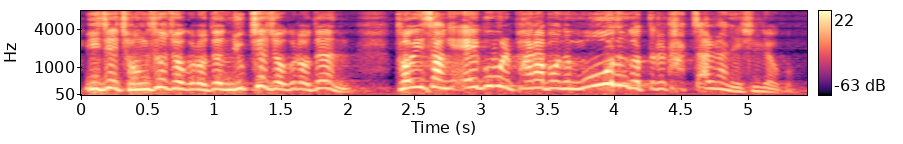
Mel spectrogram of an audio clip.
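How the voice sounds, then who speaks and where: A man's voice: very high voice, very animated, brisk, a bit bright. A man in his thirties preaching a sermon as a youth pastor, telling the story vividly and acting out the quotes.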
